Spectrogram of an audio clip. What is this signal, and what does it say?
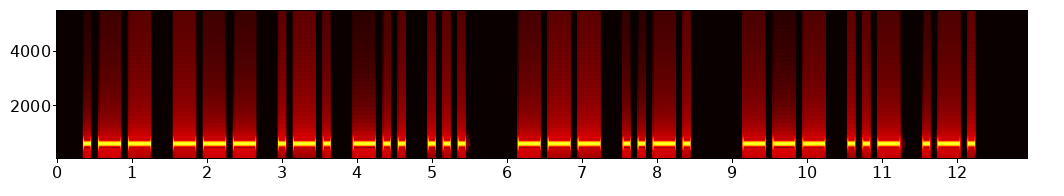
Morse code, heard as a keyed tone, about 12 wpm, 600 Hz. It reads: WORDS OF OUR
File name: CW / Practice / EnglishQuotations0112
